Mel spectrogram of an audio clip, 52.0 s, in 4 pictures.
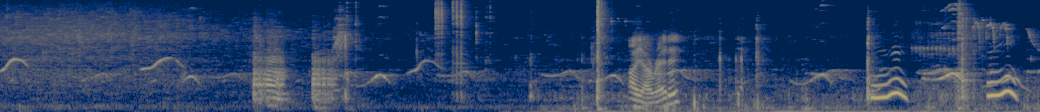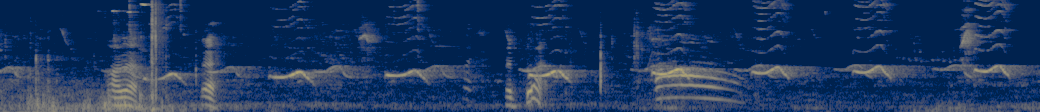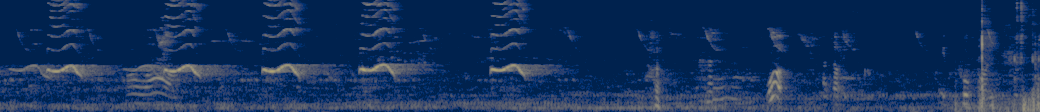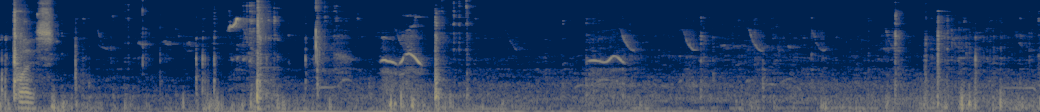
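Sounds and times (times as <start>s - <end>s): birds whistling calls: 0.0s - 3.2s, 4.3s - 18.8s, 19.4s - 31.4s, 32.0s - 33.2s, 40.2s - 44.6s, 45.4s - 50.2s
bird calling whistled note: 1.8s - 2.6s, 29.3s - 29.9s
steady low rumble: 6.2s - 16.6s, 33.2s - 52.0s.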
